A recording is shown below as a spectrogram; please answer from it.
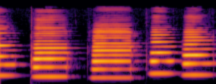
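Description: Frank Edgley GD anglo concertina playing a short phrase of single reed notes with brief breaks between them: three notes stepping down in pitch, then a higher note and back down.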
